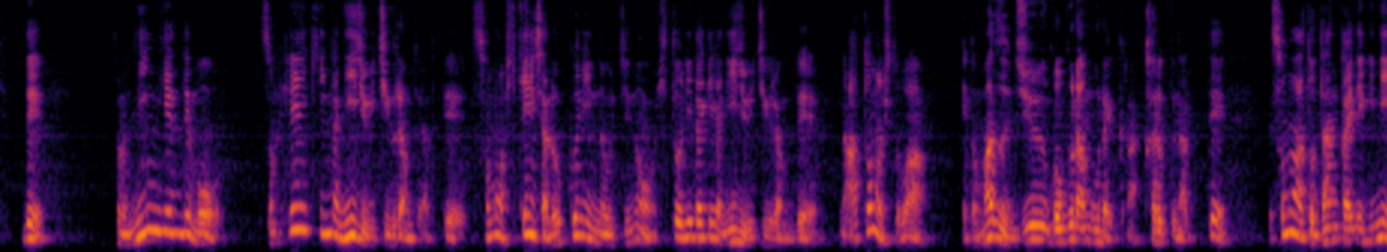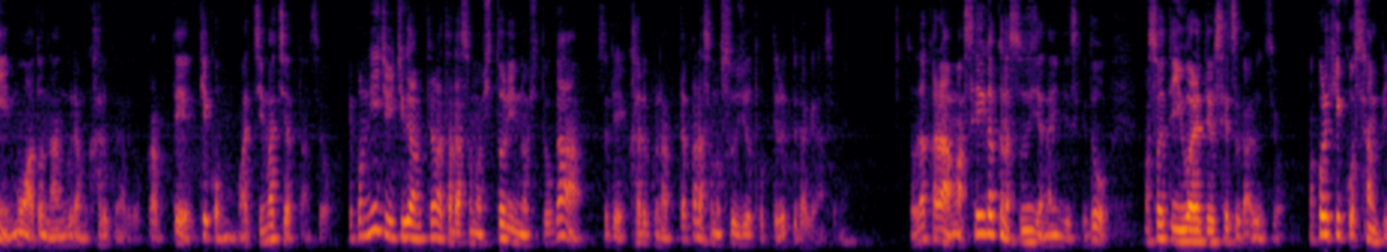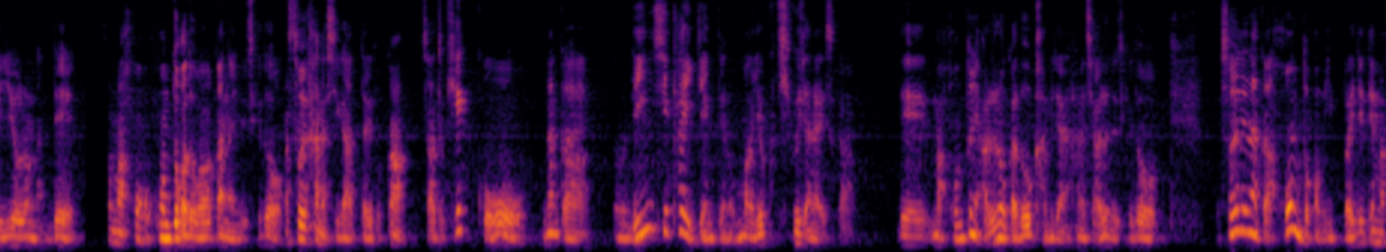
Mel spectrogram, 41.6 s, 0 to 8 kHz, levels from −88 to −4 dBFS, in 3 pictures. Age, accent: 40-59, native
